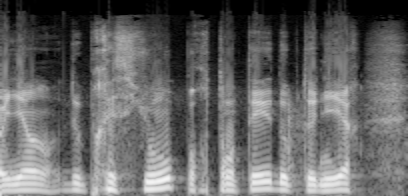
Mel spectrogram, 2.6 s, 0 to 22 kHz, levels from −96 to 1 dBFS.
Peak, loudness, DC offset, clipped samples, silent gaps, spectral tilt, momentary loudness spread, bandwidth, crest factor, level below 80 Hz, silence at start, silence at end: 0 dBFS; -11 LUFS; under 0.1%; 0.6%; none; -5.5 dB/octave; 5 LU; 14.5 kHz; 10 dB; -40 dBFS; 0 s; 0.05 s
